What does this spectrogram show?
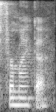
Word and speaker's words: Formica: It's Formica. Okay, what is that? You said Formica. It's Formica.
